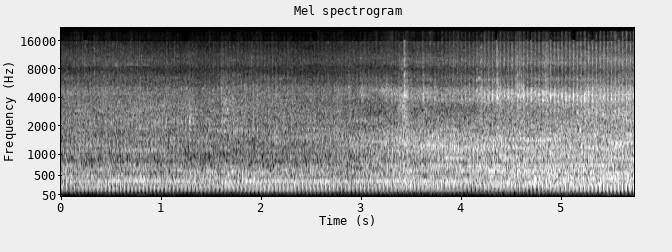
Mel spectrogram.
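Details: Troy-Bilt Horse XP on a replacement engine, making cutting passes; it didn't want to start that morning. Steady, even engine drone with blade and grass rustle, no misses or knocks. Healthy normal running under load.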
